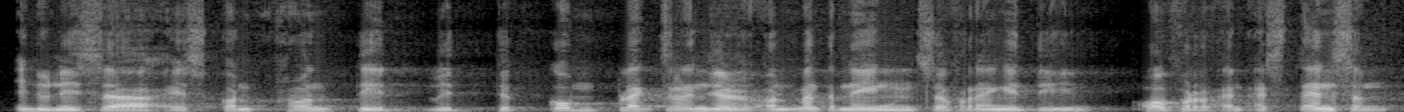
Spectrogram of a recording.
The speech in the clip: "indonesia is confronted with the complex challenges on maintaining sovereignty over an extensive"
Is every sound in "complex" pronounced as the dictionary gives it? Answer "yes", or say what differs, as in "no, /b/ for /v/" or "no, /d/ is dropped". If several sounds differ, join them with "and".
no, /s/ is dropped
